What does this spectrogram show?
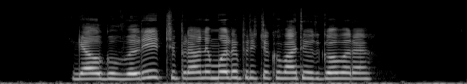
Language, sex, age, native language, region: Slovenian, female, 12-17, Slovenian, Gorenjska region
